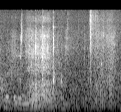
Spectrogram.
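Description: A few sharp metallic clicks and light scraping as the comb and blade on a horse clipper's head are handled and slid into position by hand; the clipper motor is not running.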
